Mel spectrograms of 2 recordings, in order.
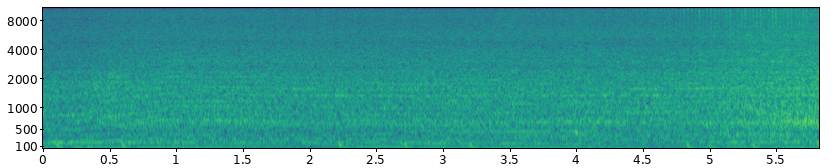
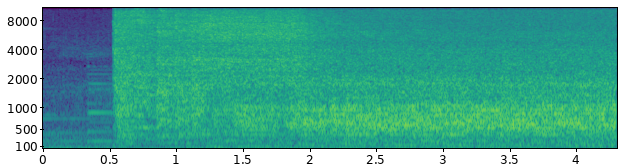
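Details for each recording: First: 2013 Nissan Qashqai, 1.6 engine, JF015 CVT at 90,000 km, after repair of a noisy CVT. Idling in Drive with the brake off, the engine ticks over evenly. No whine, grind or clunk from the gearbox, just a steady hum; the original noise is gone. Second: 2013 Nissan Qashqai, 1.6 engine, FWD, JF015 CVT, just over 90,000 km: engine starts into a loud, steady hissing whir at idle in Park, noise changing with selector position, from a failed CVT bearing; metal shavings found in filter.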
